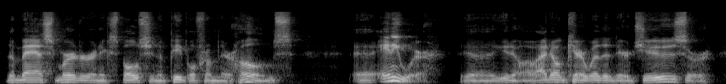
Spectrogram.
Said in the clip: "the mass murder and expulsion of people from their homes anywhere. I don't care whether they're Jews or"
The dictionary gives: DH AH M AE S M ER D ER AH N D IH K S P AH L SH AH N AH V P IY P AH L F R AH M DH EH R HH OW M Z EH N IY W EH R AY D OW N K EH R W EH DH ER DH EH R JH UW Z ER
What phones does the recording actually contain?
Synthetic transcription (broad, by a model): DH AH M AE S M ER D ER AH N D IH K S P AH L SH AH N AH V P IY P L F R AH M DH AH R HH OW M Z EH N IY W EH R AY D OW N K EH R W EH DH ER DH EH R JH UW Z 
